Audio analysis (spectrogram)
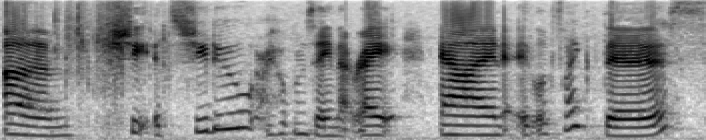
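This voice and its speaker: A woman speaks at a very slow pace with lively intonation. The room echo is audible and the background noise is noticeable. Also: medium pitch for a woman. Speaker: teacher vlogger. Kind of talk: casual vlog chat. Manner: halting, many fillers.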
